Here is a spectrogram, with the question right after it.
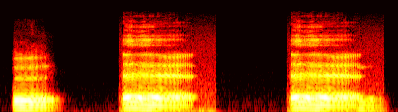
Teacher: es una e pero con nuestros labios redondos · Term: e abierta redonda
